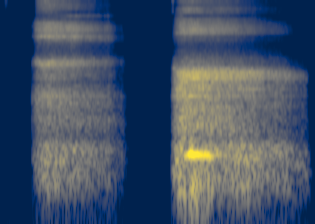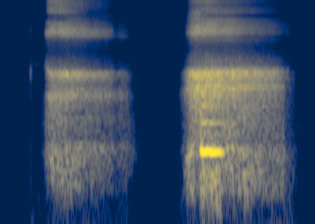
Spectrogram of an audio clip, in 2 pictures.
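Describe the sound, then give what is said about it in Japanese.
Deep, slow breathing: four long, airy breaths, each lasting well over a second and evenly spaced with silent gaps between them, fairly loud and alone without any talk. “深呼吸することで心臓の鼓動を抑えることができますよ。さあ先輩、深呼吸をしましょう。”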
